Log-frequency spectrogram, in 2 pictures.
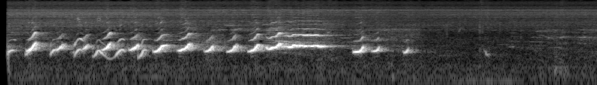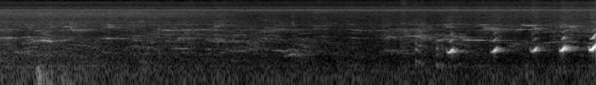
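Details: A friendly White-handed gibbon (Hylobates lar) at a zoo in Jackson, Mississippi gives a fast series of loud, rising hooting notes that climb and quicken.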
